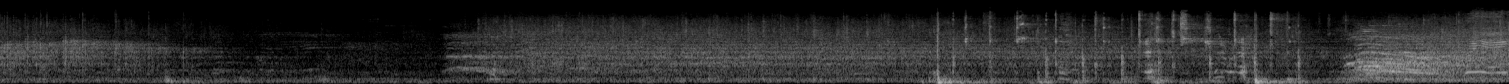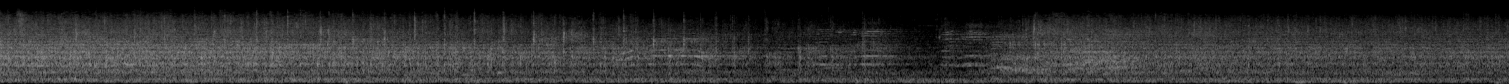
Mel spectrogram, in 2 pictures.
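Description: Table tennis rally: the celluloid ball clicks off the bats and table in quick succession a little over nine seconds in. After the last stroke the hall crowd cheers and shouts loudly, dies down briefly about ten seconds later, then rises again.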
